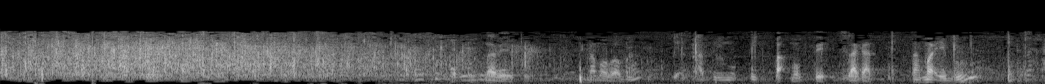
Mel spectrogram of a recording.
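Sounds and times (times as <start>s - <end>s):
studio audience applause at a talk show: 0.0s - 5.6s
speech: 4.9s - 10.4s.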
